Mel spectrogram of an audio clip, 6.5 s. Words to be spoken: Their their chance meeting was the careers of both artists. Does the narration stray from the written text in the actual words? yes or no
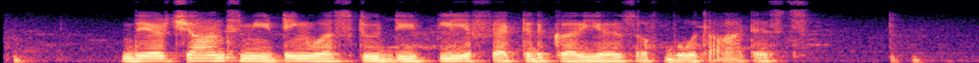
yes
